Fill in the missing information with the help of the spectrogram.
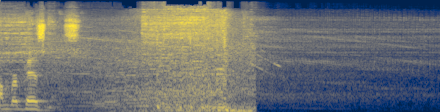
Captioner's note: saw whirring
